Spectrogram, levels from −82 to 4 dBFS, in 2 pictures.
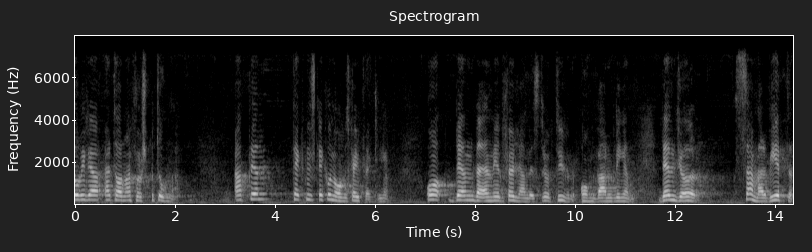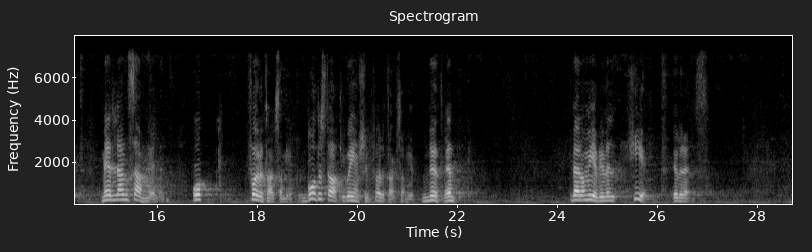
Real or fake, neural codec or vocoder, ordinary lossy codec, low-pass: fake; codec, 44.1 kHz, 3.4 kbps, Pupu-Codec; none; 7.2 kHz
